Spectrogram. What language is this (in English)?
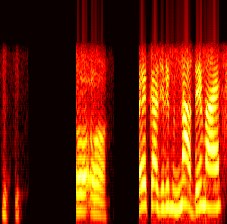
Bodo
